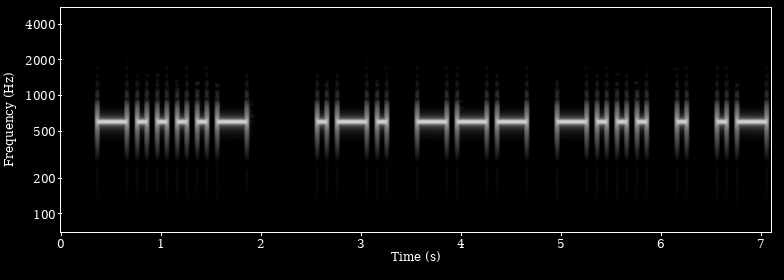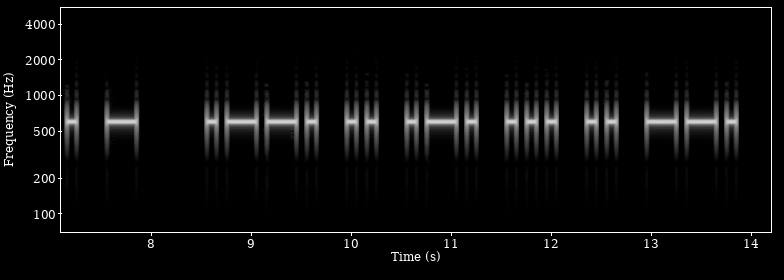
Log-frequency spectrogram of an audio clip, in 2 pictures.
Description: Morse code, heard as a keyed tone, about 12 wpm, 600 Hz. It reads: - ROBERT PIRSIG
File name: CW / Practice / EnglishQuotations0112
